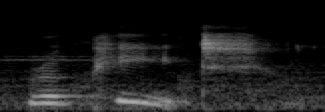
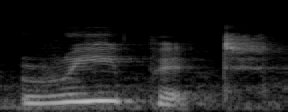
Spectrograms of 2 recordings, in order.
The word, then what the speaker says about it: repeat: for example this word repeat right it's not reap it right it's not reap it it's repeat the food the stress is on Pete its repeat right sometimes our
